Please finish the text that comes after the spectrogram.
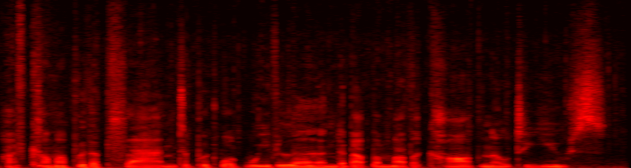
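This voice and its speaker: An old man of the church in a game cutscene. His voice is extremely low and full of gravel, and he speaks in solemn, fatherly, formal phrases. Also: sing-song, moderate pace, a little hiss or hum, heavily acted. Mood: confiding. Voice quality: very deep, gravelly. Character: solemn old clergyman, fatherly, devout, scheming. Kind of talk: video game cutscene acting.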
